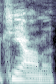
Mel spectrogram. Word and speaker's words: Qiana: Uh when people look at my name, sometimes they can't pronounce it because it's the Q without the U.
